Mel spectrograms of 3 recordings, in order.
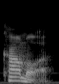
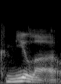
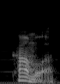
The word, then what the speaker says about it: Kamala: She said, like, in your country it's pronounced Kamala, you know, like that's a very interesting point that, like, she had to make that differentiation that, like, it's not Camila or whatever, it's Kamala, but it's specifically here that's how you pronounce it.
